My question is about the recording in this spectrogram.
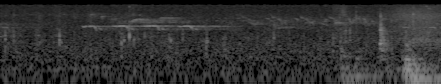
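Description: Faint birdsong: a thin, high whistled note held for about a second, with short chirps around it. Near the end comes a low rumble as the camera is handled.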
